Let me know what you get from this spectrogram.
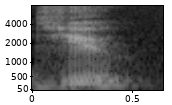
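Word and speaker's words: Duw: Anna da creada roedd y gair gira diw, a diw oedd y gair. Notice diw, right? So the rest of that, other than and diw, I don't think we have any more Latin there, right? But diw, deum, deus, diw, dios, diw, right?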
